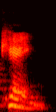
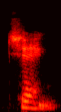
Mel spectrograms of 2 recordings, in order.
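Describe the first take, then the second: First: The syllable begins with a hard k sound. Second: The syllable begins with a ch-like sound. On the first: This is how an American would say it. The speaker calls it wrong. "Not king" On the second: This is how it is said in Chinese. The speaker calls it right. "That's how you pronounce it in Chinese"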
